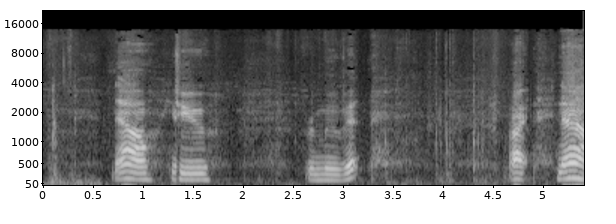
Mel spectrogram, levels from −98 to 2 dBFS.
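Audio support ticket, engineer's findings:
Damaged data in a compressed stream, 1.33 s. Brief chirp, squawk, click or short hole, under 20 ms, in the audio. Probable component: decoder input, the compressed file or stream itself. Mechanism: corrupted bytes in one region make the decoder misread or reject those frames, lose sync and hunt for the next valid frame header before playback resumes. Single event.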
